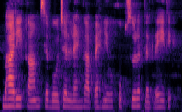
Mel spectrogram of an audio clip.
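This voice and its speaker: A woman's voice: on the low side, little pitch movement, unhurried, darkish tone. A woman narrating a romance novel and reading every part herself in much the same voice. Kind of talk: scripted narration of a romance novel with acted dialogue.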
